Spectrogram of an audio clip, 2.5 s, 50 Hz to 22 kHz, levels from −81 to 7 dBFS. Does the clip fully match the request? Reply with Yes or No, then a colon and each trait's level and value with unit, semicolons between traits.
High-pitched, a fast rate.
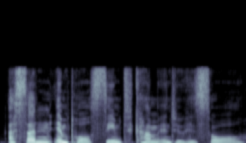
Yes: high, 220 Hz; fast, 220 wpm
